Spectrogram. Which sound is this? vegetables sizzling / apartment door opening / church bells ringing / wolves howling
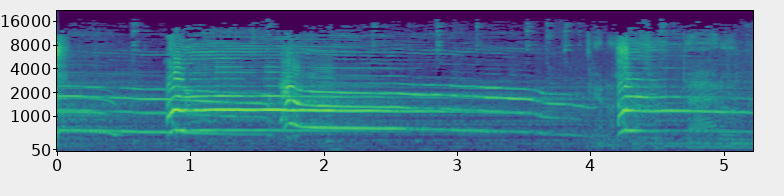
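wolves howling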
